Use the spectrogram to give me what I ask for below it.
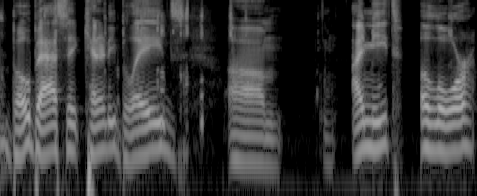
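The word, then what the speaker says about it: Amit: Basset Kennedy blades um I meet aore I meet say it right folks learn how to say it I meet okay I redeem myself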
